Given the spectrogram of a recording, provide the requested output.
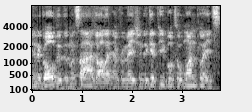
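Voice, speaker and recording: A man's very deep, low voice at a fairly quick pace, with fairly even intonation, audible room echo and noticeable background noise. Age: 60s. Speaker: community mentor and author. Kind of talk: casual chat. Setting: podcast recording.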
